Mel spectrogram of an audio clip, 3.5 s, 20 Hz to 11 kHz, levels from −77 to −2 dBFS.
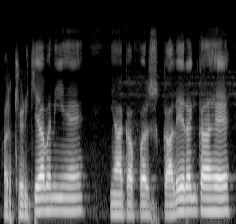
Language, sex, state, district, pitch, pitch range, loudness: Hindi, male, Uttar Pradesh, Lalitpur, 150 Hz, 115-150 Hz, -16 LUFS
